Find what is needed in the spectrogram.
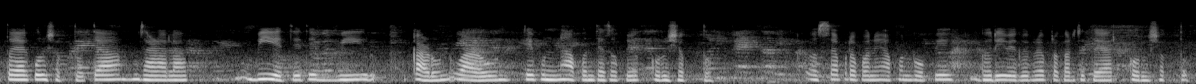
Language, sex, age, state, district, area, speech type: Marathi, female, 30-45, Maharashtra, Wardha, rural, spontaneous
